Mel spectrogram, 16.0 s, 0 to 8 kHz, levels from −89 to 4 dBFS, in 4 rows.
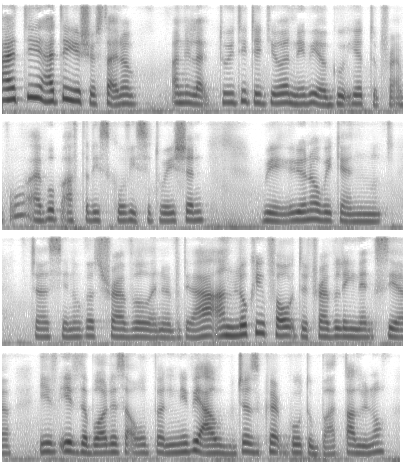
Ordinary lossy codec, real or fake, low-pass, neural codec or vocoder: none; fake; 7.2 kHz; codec, 24 kHz, 0.9 kbps, WavTokenizer, large speech release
